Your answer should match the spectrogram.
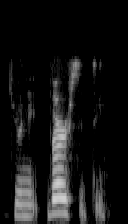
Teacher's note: So the word university, or I think those are the only two ways to pronounce it, has is the primary stress on the third syllable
